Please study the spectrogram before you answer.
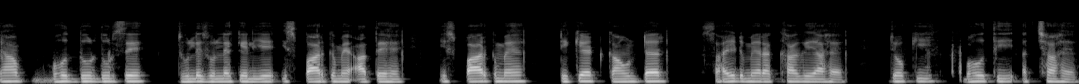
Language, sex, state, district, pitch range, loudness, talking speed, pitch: Hindi, male, Uttar Pradesh, Etah, 130-140 Hz, -21 LUFS, 160 wpm, 135 Hz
